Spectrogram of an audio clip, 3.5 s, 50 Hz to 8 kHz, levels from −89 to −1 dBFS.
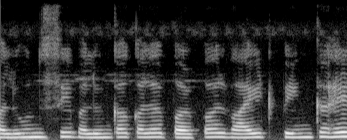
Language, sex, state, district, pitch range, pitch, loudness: Hindi, female, Bihar, Samastipur, 215-230 Hz, 225 Hz, -16 LUFS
